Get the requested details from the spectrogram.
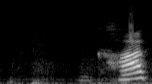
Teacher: घ का उच्चारण स्थान कंठ होता है। कंठ वर्णों का उच्चारण स्थान गले से किया जाता है।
